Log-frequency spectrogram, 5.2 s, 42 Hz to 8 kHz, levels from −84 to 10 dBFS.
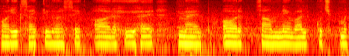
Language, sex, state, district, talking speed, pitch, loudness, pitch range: Hindi, male, Haryana, Rohtak, 150 wpm, 135 Hz, -17 LUFS, 130-140 Hz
